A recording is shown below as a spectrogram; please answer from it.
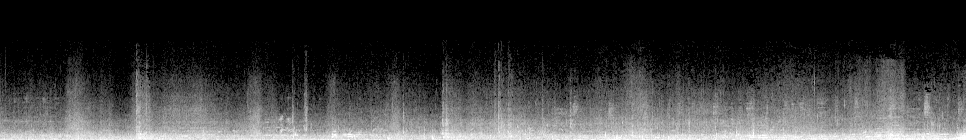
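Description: Canal water lapping around a kayak, with a few short knocks and faint voices in the distance.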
